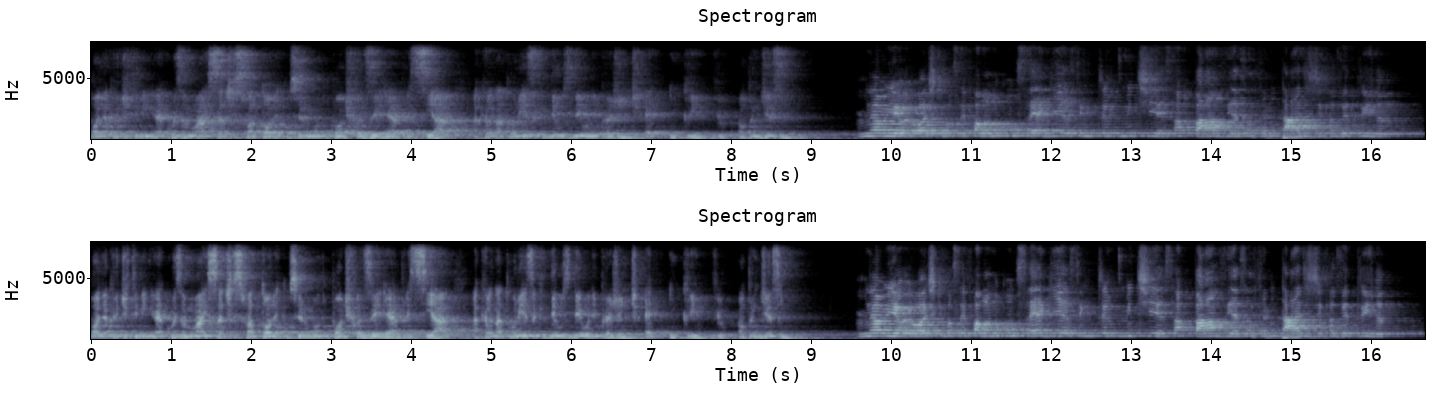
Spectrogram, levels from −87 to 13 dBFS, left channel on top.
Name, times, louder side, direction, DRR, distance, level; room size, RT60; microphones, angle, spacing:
voice 1, 0.0-8.7 14.7-15.0, right 2 dB, 60° right, 1 dB, 0.9 m, -21 dB
voice 2, 9.6-16.2, right 2 dB, 35° right, 3 dB, 1.1 m, -20 dB
15.0 x 13.5 x 3.5 m, 2.8 s
head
